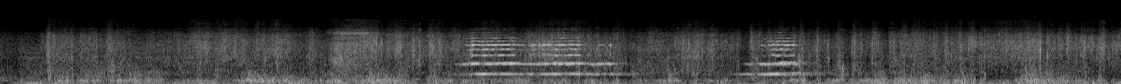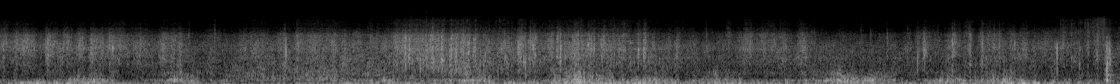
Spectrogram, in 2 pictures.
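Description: Mountain-bike disc brakes squealing in two steady pitched bursts, about a second and a half long, then a shorter one, during a descent on a snowy trail. Underneath runs the constant rumble of the bike rolling over snow and ruts, with wind on the microphone.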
